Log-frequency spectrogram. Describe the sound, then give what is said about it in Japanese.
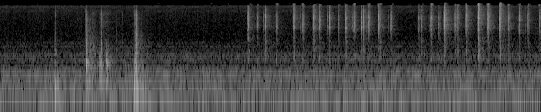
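Typing on a laptop keyboard: a few sharp, louder knocks at first, then a quick, steady run of light key clicks, with no voices. “え？おじさん？ノートパソコンを開くなんて、まだお仕事があるの？”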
